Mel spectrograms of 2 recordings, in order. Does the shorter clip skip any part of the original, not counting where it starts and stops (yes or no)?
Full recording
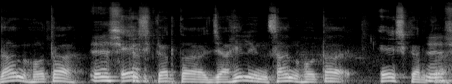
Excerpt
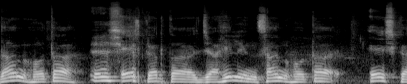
yes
